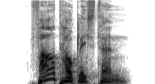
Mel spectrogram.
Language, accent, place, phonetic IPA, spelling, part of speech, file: German, Germany, Berlin, [ˈfaːɐ̯ˌtaʊ̯klɪçstn̩], fahrtauglichsten, adjective, De-fahrtauglichsten.ogg
- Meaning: 1. superlative degree of fahrtauglich 2. inflection of fahrtauglich: strong genitive masculine/neuter singular superlative degree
